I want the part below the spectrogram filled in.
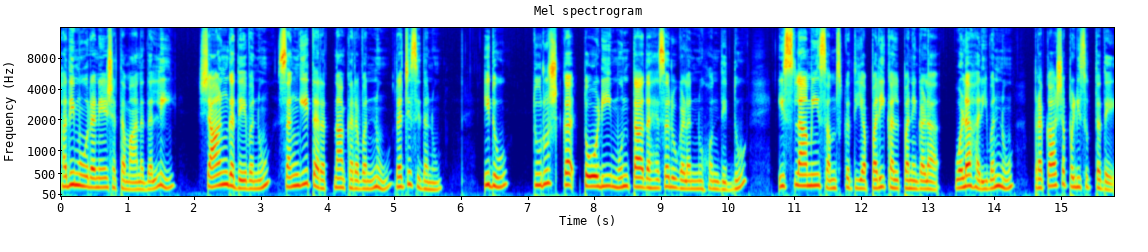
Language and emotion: Kannada, neutral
